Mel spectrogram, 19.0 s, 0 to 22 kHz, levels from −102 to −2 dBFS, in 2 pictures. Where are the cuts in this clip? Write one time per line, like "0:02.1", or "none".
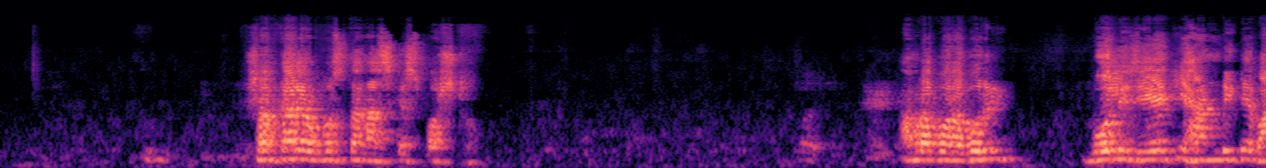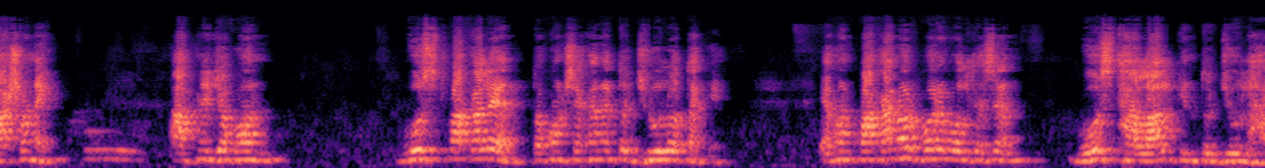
none

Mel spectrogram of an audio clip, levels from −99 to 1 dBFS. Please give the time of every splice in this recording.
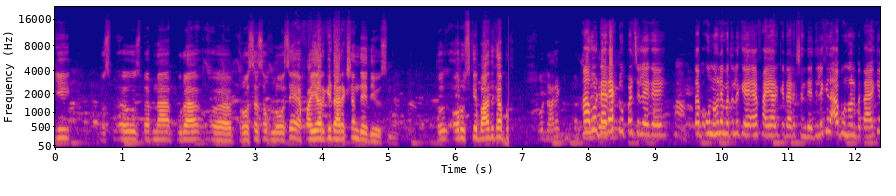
0:06.8

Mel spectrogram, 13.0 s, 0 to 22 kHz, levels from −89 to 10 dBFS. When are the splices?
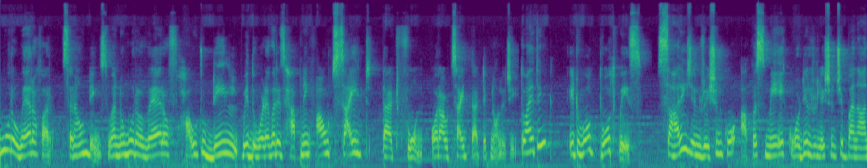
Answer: none

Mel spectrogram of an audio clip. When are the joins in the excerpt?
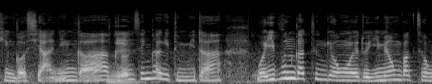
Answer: none

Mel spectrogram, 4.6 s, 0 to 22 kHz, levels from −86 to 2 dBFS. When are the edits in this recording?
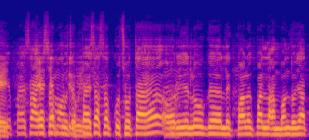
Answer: none

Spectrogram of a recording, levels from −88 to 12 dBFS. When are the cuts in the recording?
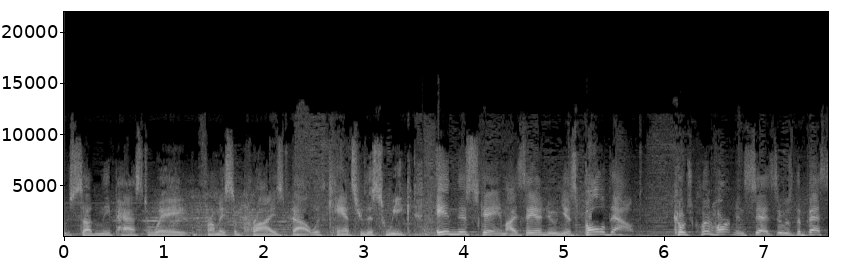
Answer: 0:03.5

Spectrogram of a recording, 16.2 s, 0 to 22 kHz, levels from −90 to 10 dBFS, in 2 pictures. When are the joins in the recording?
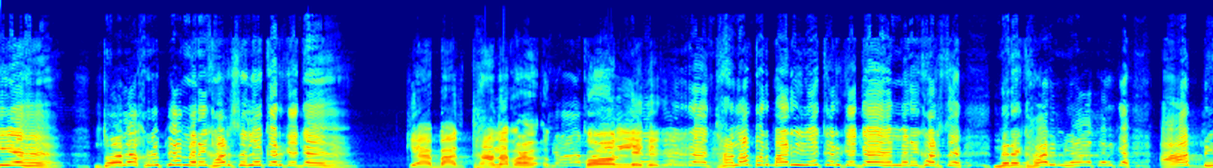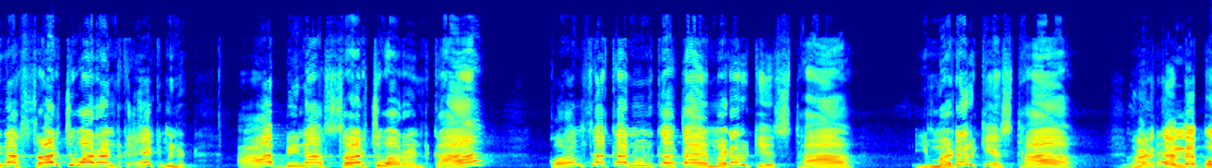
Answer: none

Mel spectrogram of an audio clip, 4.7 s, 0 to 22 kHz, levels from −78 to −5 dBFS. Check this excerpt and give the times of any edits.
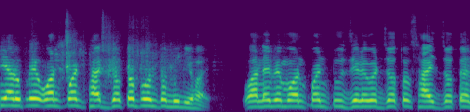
none

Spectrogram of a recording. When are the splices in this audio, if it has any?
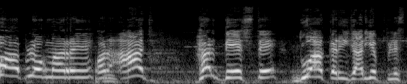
0:00.9

